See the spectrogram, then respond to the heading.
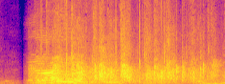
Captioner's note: laughter and applause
